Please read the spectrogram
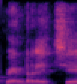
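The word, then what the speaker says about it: Queensrÿche: Y claro, Creek Queen R o Queen Richy o Queen Rich es que tiene muchas accepciones, cada uno lo pronuncia como quiere. Yo siempre he dicho que rike, pero eh tampoco era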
